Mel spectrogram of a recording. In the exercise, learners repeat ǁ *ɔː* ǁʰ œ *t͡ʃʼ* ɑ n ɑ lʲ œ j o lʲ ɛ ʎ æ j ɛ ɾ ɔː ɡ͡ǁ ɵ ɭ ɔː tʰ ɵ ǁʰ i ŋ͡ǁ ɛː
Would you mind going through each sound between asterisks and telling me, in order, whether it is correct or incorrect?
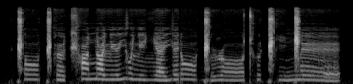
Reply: correct, incorrect

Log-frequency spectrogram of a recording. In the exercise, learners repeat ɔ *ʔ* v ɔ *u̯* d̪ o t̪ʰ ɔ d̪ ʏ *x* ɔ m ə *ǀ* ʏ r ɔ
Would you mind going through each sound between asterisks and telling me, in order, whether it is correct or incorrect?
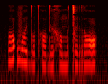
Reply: correct, incorrect, correct, correct

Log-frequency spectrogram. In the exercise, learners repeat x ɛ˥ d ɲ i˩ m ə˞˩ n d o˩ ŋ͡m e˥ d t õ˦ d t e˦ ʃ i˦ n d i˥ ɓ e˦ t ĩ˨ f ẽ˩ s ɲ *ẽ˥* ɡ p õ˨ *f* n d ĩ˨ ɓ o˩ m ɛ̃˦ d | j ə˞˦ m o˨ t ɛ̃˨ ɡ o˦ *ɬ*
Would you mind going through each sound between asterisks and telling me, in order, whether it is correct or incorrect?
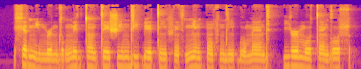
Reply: correct, correct, correct

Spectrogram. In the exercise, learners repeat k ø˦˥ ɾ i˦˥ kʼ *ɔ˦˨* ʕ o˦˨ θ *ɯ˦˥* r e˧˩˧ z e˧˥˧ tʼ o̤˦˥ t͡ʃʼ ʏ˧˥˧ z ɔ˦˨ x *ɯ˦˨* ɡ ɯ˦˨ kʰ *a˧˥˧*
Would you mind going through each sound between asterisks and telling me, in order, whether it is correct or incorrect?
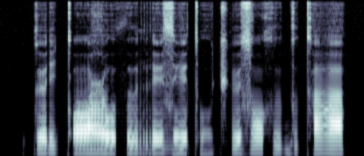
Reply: incorrect, correct, incorrect, correct

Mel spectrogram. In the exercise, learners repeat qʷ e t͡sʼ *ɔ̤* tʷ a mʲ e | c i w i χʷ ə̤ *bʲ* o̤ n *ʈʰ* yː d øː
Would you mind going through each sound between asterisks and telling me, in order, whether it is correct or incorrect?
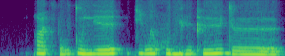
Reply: incorrect, correct, correct

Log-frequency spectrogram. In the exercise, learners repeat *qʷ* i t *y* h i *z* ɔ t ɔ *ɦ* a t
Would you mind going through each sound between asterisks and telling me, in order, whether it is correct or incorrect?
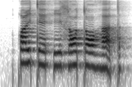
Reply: correct, incorrect, correct, correct

